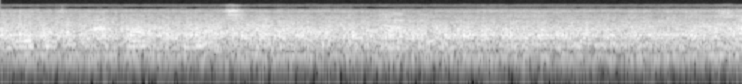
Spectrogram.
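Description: An excavator's engine running steadily, with indistinct voices talking over it.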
